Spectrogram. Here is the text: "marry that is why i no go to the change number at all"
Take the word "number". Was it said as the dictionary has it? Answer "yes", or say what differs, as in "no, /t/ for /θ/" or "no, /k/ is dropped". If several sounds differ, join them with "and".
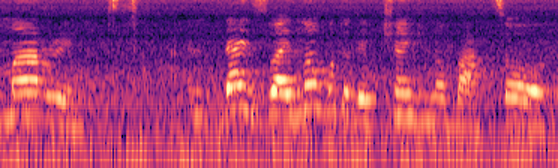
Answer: no, /m/ is dropped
